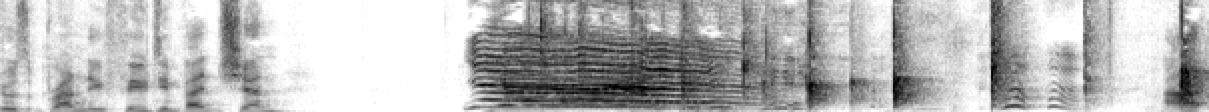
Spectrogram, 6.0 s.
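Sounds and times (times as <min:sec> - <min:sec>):
speech: 0:00.0 - 0:01.5, 0:03.4 - 0:04.2, 0:05.8 - 0:06.0
hands clapping close to the microphone: 0:02.6 - 0:06.0.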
